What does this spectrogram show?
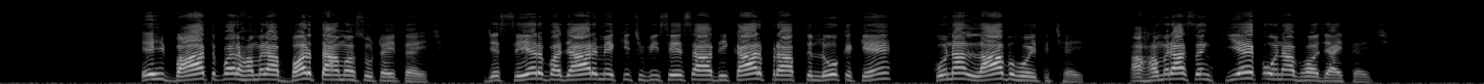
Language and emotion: Maithili, angry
